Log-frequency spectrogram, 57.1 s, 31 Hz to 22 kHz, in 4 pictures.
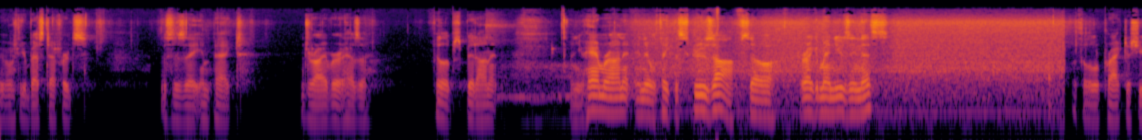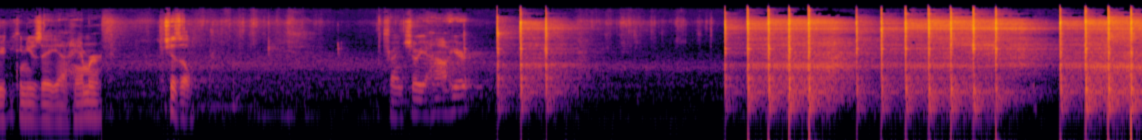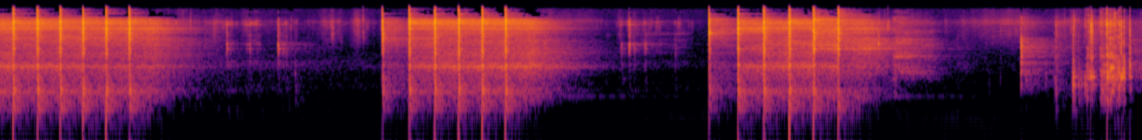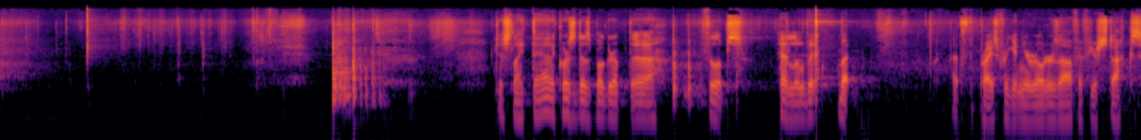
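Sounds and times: hammer striking chisel: 20.5s - 21.5s, 23.3s - 31.0s, 33.3s - 35.8s, 37.4s - 39.7s.

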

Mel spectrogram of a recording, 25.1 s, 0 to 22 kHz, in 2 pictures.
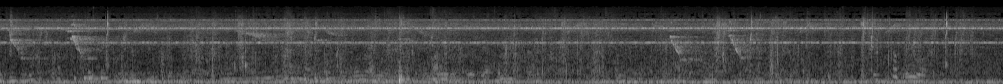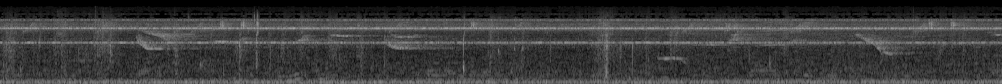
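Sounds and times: insects droning: 0.0s - 25.0s
calls gliding down in pitch: 20.5s - 22.7s.

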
